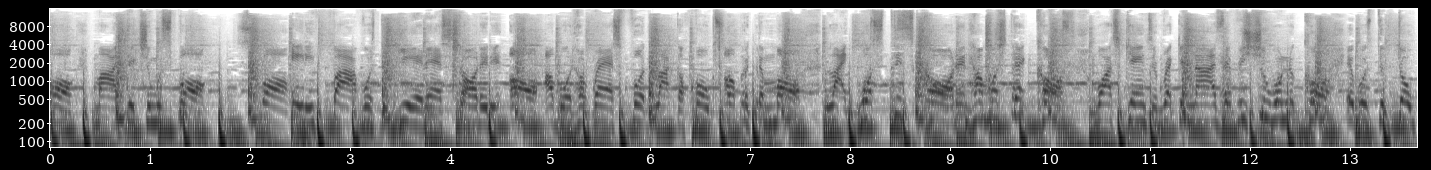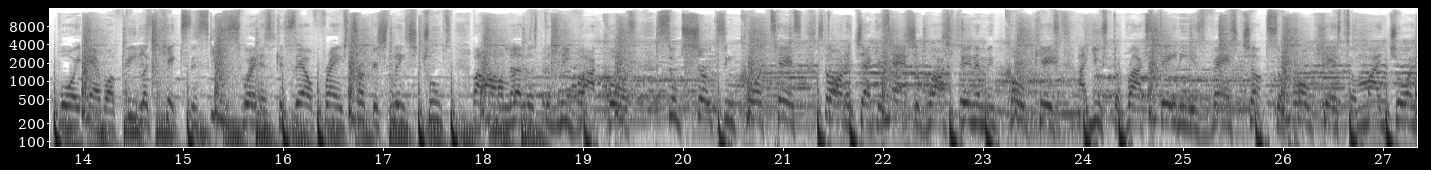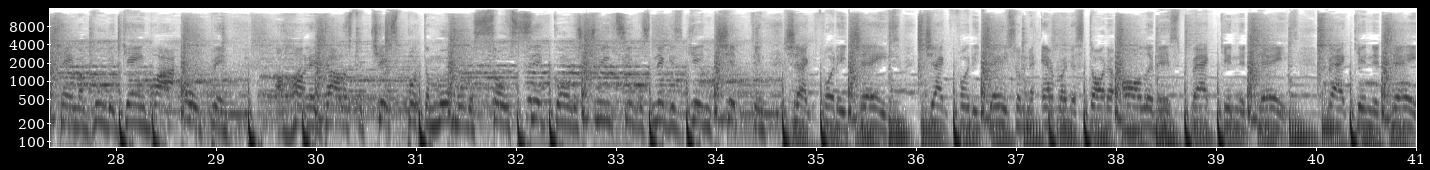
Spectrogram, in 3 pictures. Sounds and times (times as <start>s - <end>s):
Music: 0.0s - 41.0s.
